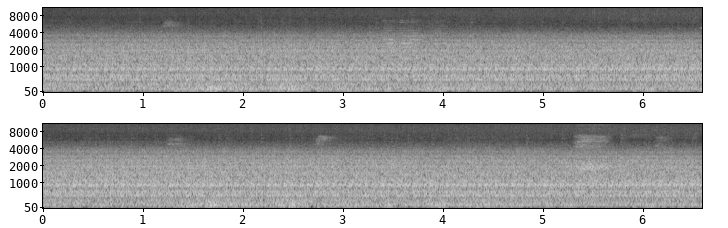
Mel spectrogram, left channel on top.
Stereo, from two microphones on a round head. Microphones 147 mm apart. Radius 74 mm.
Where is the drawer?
I don't hear a drawer.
